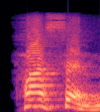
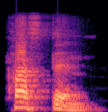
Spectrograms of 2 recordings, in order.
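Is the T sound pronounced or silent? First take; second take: silent; pronounced. First: The T sound is silent in the middle. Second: The T sound is pronounced in the middle. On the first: The speaker calls it right. "T is silent here" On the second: The speaker calls it wrong. "not fasten"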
